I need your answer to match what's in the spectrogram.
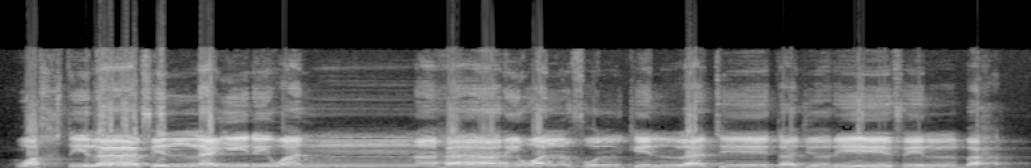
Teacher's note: pengucapan kha yang sukun ya, wah ada sedikit kayak orang ngorok nih nggih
